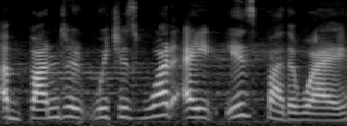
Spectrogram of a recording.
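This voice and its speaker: With an Australian accent, a woman speaks at a fairly high pitch with lively intonation. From Australia, Melbourne. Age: 40s. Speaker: entrepreneur. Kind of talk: conference talk. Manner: animated.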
